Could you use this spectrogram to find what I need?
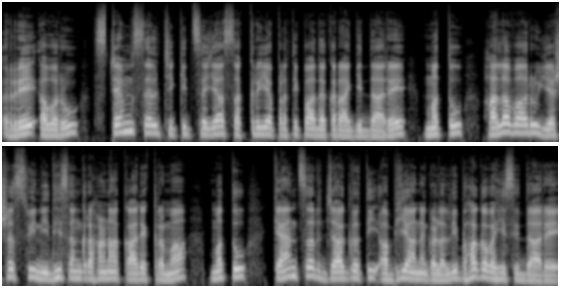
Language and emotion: Kannada, neutral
